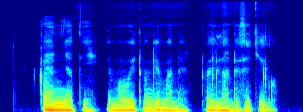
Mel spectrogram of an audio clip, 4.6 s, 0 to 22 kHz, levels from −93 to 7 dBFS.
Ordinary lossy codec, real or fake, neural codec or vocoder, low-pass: Opus, 32 kbps; real; none; 19.8 kHz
